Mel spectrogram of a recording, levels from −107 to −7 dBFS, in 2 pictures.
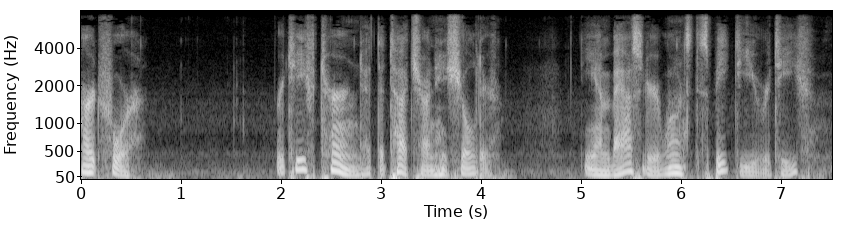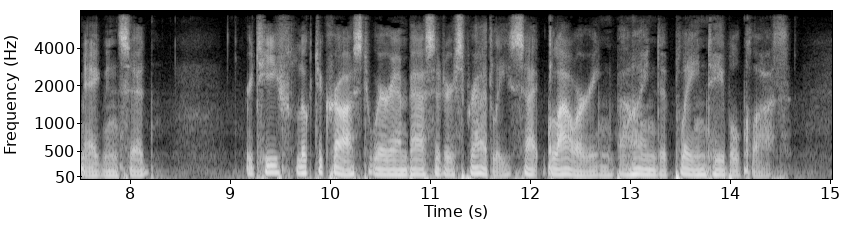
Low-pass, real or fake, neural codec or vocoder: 7.2 kHz; real; none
